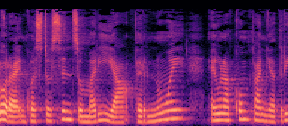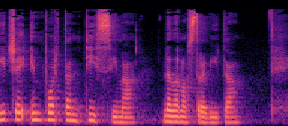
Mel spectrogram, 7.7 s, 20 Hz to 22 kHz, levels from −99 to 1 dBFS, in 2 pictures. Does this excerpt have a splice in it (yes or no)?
no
